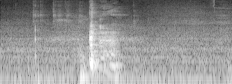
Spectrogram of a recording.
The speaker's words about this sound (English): we're about to witness our first death. Choking on water. Sorry about that.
